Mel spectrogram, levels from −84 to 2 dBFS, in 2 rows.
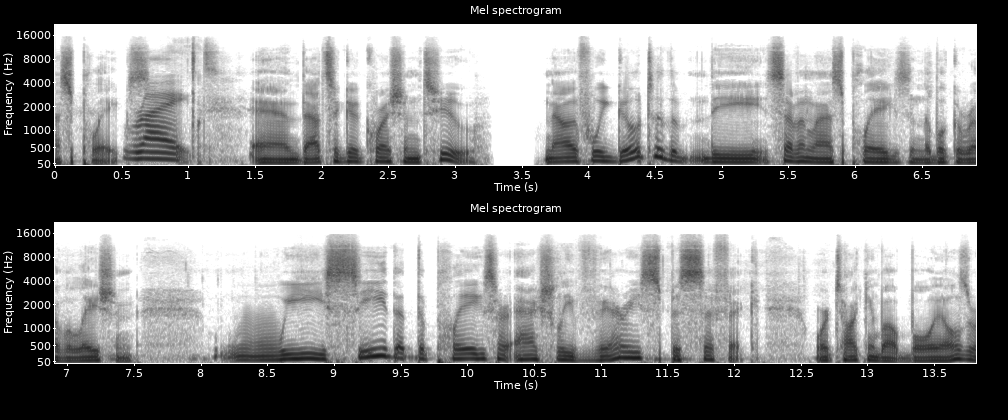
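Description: No technical faults can be heard anywhere in this speech recording. During the pauses the output fades to silence and the background drops away, then returns in time for the next sound without clipping any speech.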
